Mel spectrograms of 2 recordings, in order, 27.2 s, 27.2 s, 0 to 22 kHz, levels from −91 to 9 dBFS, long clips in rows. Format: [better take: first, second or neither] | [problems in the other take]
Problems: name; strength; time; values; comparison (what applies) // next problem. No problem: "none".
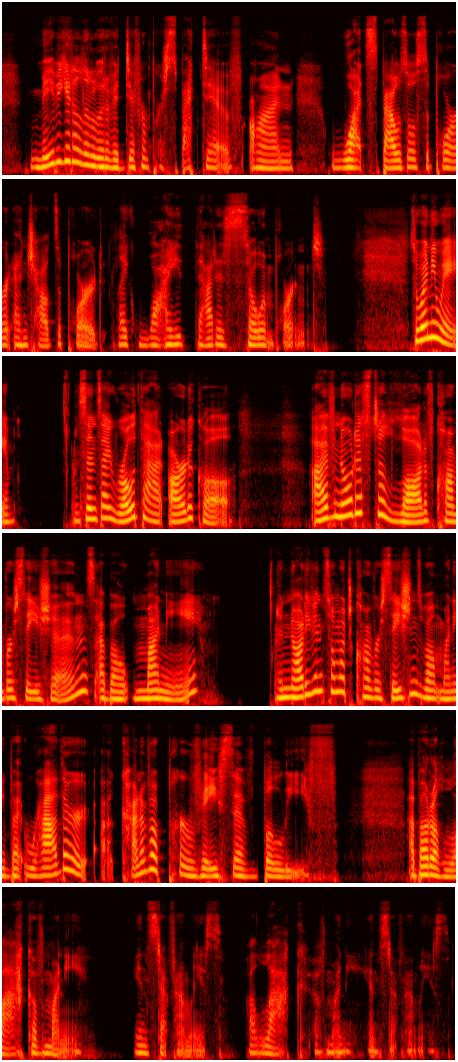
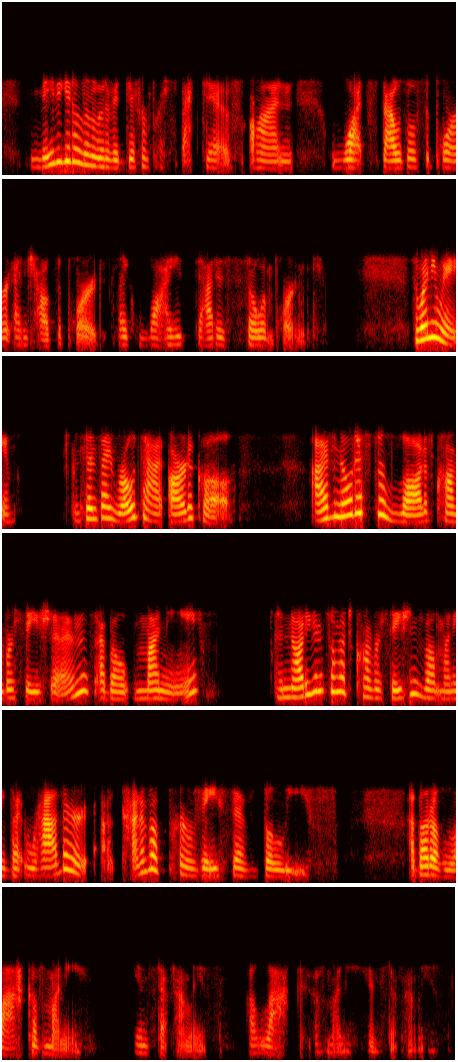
first | phone-call audio; poor line; nothing above 3.5 kHz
